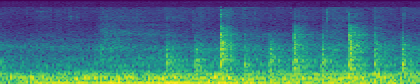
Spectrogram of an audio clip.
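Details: Sharp, uneven metallic clicks as the brake caliper is rocked by hand, a knocking caliper from play in its guide pins; fixed by repairing the guide pins and their rubber bushings.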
